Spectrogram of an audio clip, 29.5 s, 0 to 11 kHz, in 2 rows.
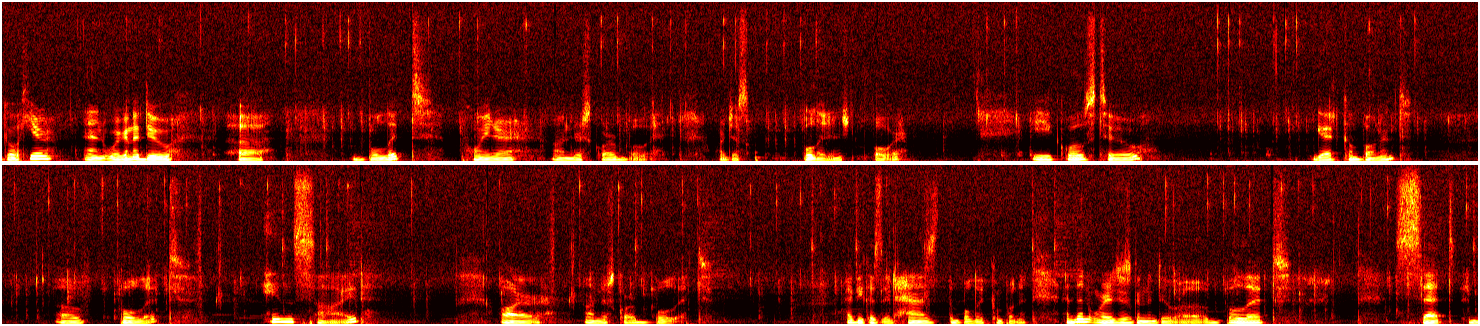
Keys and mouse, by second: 1.2 Return, 1.9 Return, 2.6-8.6 typing, 9.8 space, 10.0 =, 10.1 space, 11.9-18.7 typing, 13.7 Tab, 20.3-22.7 typing, 22.2 Tab, 23.1 ctrl+s, 23.6 Return, 26.1-29.5 typing.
